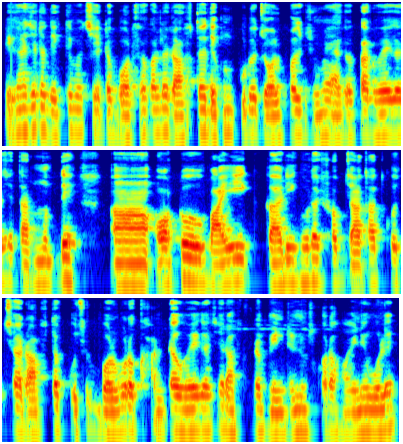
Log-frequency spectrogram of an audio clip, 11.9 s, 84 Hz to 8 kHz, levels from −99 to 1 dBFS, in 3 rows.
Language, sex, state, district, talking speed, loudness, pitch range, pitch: Bengali, male, West Bengal, Kolkata, 195 wpm, -19 LUFS, 115-130 Hz, 120 Hz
